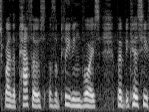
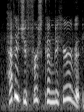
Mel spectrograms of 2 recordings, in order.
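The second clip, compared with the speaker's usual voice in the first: carefully adjusted tone; 10 semitones higher, 4 dB louder than usual. A narrator's reading. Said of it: "in a tone he tried to render appropriate".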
